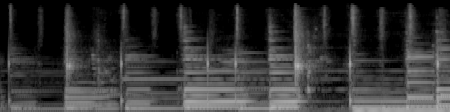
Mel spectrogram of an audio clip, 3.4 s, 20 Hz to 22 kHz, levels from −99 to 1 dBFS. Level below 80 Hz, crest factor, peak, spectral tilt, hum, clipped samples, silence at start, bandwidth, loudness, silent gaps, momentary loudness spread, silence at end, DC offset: -74 dBFS; 22 dB; -16 dBFS; -5 dB/octave; none; under 0.1%; 0 s; 17.5 kHz; -37 LUFS; none; 11 LU; 0 s; under 0.1%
